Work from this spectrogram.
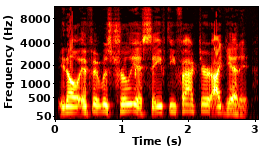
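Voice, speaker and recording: A man's voice: medium pitch, fairly quick. An American man, a citizen journalist on a phone call, arguing in an indignant, lecturing manner as he confronts the police. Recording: dull lo-fi phone call recording.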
